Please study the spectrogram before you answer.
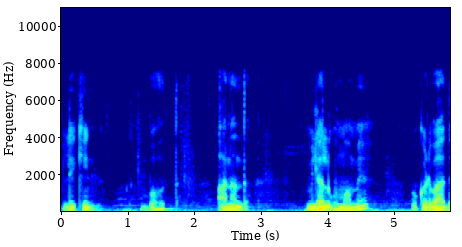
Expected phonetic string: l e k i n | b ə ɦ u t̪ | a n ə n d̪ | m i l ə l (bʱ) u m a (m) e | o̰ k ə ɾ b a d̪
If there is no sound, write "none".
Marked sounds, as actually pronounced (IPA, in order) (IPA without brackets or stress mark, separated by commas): ɡʱ, m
